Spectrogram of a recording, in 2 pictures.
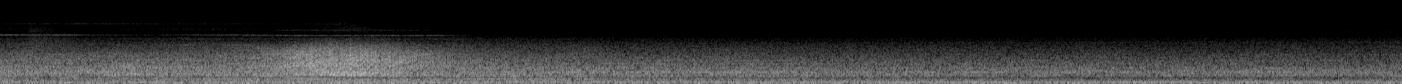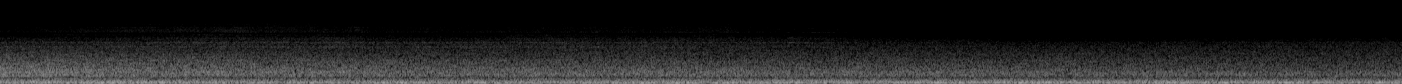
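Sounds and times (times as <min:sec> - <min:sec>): freight train rumbling past: 0:00.0 - 0:15.7.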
